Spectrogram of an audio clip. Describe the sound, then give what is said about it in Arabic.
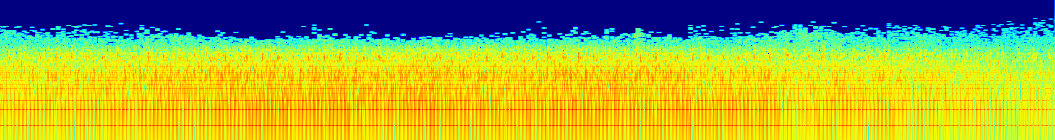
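A car engine runs with a loud, steady, even drone that holds nearly constant for the whole stretch, low rumble with no other sounds. “سمع صوت عربية جاي من بعيد.”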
